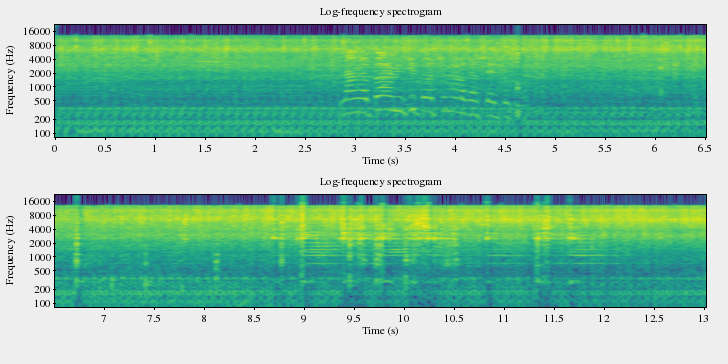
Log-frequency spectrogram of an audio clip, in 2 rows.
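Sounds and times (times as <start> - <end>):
onions sizzling in oil: 0.0 - 13.0
steady low hum: 0.0 - 13.0
spatula clinking on pot: 6.7 - 12.2.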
